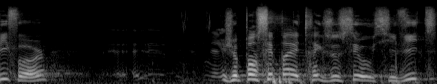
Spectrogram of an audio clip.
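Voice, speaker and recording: Speech with a French accent at a moderate pace, over noticeable background noise. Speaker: conference moderator. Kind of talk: panel moderation. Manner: halting.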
